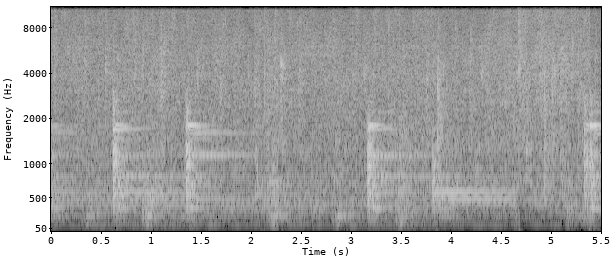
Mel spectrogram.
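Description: Curry leaves sizzle loudly in hot oil in a pan for raw mango rice, a steady frying hiss with several sharp crackling bursts as the leaves hit and spit, close and continuous with no talking.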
